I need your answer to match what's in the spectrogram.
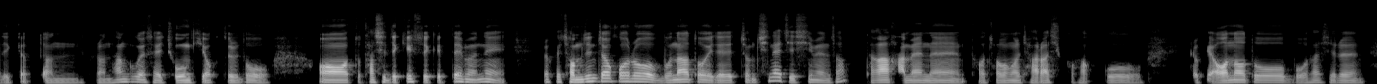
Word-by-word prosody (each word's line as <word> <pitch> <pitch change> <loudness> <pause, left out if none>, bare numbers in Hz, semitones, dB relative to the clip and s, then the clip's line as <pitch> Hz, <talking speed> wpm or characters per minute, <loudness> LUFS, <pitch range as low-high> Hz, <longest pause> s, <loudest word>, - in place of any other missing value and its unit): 느꼈던 80 0 -7
그런 80 +2 -8
한국에서의 110 -5 -2
좋은 95 +1 +2
기억들도 90 -2 -3 0.5
어 100 -1 +8
또 - - -11
다시 105 0 -1
느낄 95 +8 +1
수 95 - -3
있기 90 0 -4
때문에 115 -5 0 0.4
이렇게 120 -1 -3
점진적으로 135 +1 +4
문화도 110 +3 +2
이제 90 0 0
좀 100 -1 -5
친해지시면서 100 - -4 0.2
다가가면은 95 -3 +1
더 - - -7
적응을 90 +1 -2
잘하실 80 -4 -1
것 - - -18
같고 90 -3 -7 0.5
이렇게 - - -6
언어도 100 -2 +2
뭐 80 - -5
사실은 95 -2 -6
95 Hz, 320 characters per minute, -25 LUFS, 90-110 Hz, 0.5 s, 어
